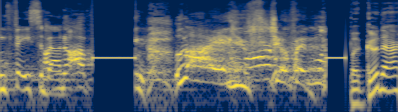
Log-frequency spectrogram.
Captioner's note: beep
